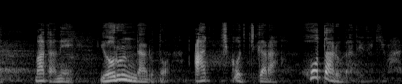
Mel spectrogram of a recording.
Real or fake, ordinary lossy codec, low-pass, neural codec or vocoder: real; none; 7.2 kHz; none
